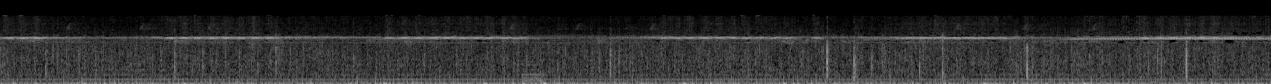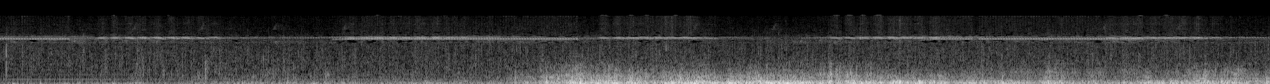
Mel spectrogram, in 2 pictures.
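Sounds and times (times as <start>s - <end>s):
frogs: 0.0s - 25.3s
thunder: 14.6s - 25.3s.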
